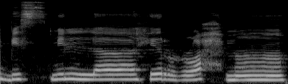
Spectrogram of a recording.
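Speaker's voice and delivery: very slow tajweed recitation, with الرحمن drawn out; slow recitation demo. Shown as a demonstration. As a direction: recite slowly, lengthening the long vowels. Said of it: "تو کیسے پڑھیں گے؟".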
